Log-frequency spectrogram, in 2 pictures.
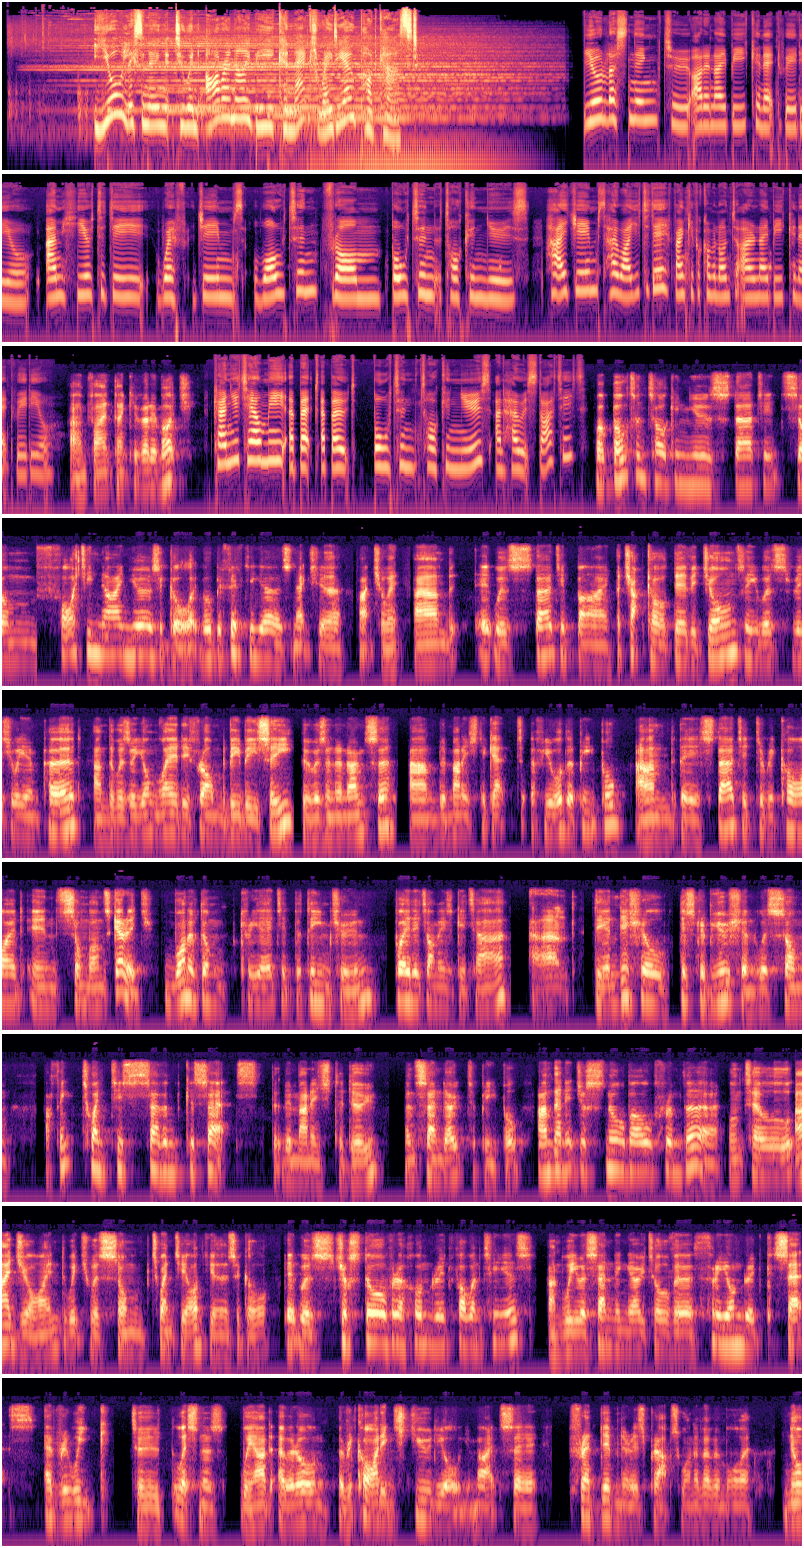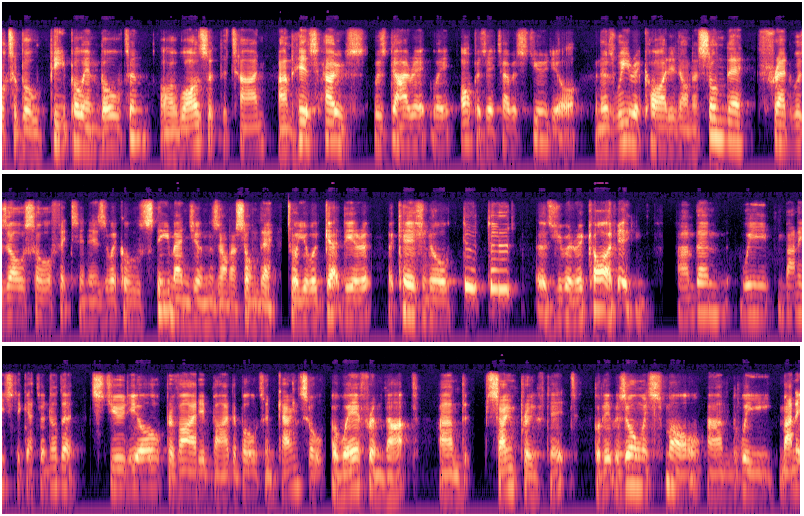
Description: Bolton Newstalk, Interview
